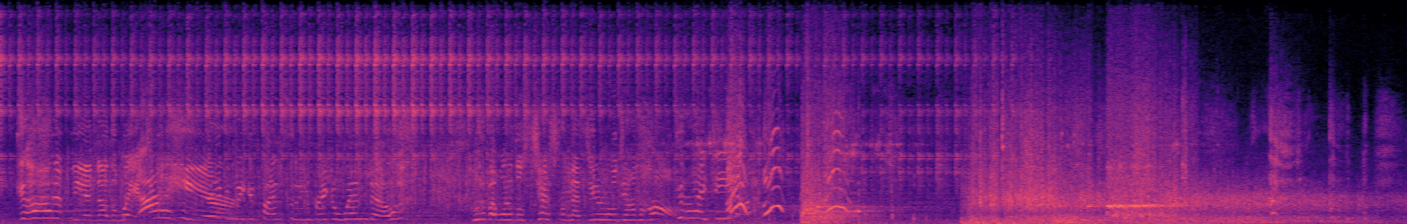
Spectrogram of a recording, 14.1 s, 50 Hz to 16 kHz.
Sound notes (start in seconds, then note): 7.2 girls screaming; 8.1 stone crashing; 9.6 loud exploding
